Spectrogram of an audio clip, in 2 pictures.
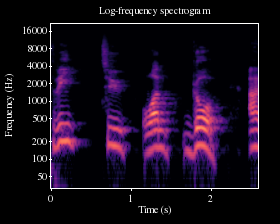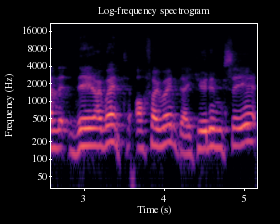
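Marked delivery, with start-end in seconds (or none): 0.0-2.2 put-on loud Scottish accent with counting-down cadence. Retelling the running app's coach starting the run, Scottish accent. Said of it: "He said in his Scottish accent".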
